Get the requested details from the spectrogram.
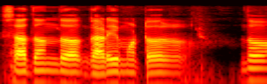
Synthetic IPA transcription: sad̪ʱɔnd̪ɔɡaɽimɔʈɔɾ | d̪ɔ

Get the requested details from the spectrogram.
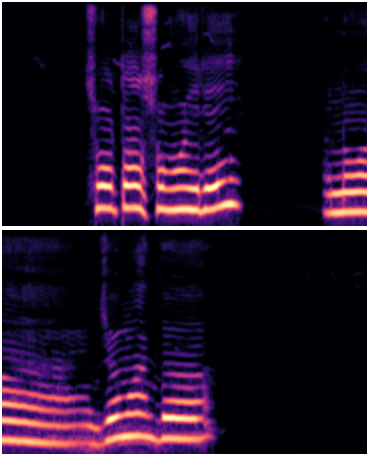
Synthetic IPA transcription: t͡ʃʰɔʈasɔmɔjɾɛ | nɔwad͡ʒɔmaʔd̪ɔ

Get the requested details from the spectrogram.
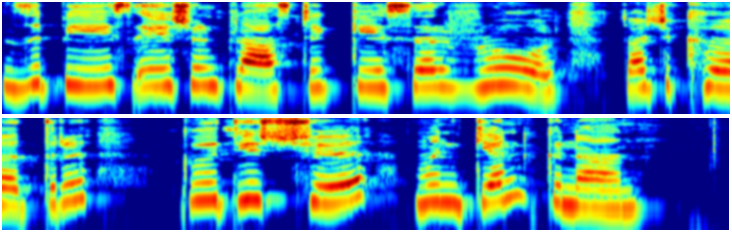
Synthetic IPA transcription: zɨpiːseːʃɐnplaːsʈikːeːsɐɾːoːlt͡sɔt͡ʃkʰəːt̪ɾɨ | kɨːt̪jit͡ʃʰimɨnkʲɐnkɨnaːn

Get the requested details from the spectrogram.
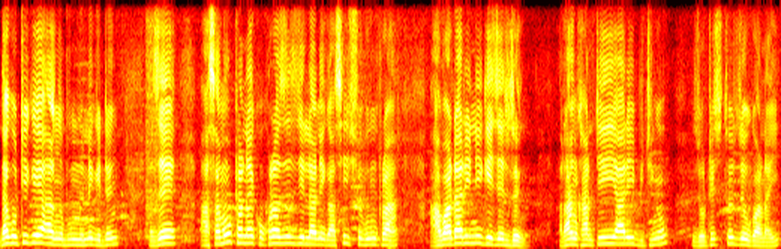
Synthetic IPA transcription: daɡutiɡeaŋɯbuŋnɯnɯɡedɯŋ | zeasamawtʰanajkʰɔkʰɾazɯzilːaniɡasisubuŋpʰɾaː | badaɾiniɡezeɾzɯŋ | ɾaŋkʰantiaɾibitʰiŋaw | zɔtʰistɔzɯwɡanaj

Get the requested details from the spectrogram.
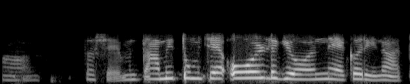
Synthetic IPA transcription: ɦã | t̪əsḛm̤əɳt̪amiːt̪umt͡ɕeʔoɭʈɡʱenːɛkəɾiːnat̪

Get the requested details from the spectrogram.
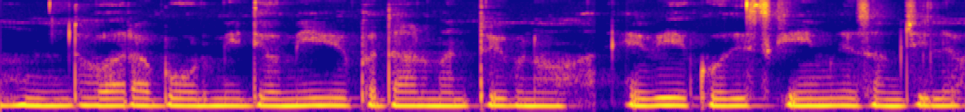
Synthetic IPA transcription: d̪obaːɾaboːɖmĩd̪jomĩʋipɾɐd̪ʱaːnmə̃nt̪ɾibɐnoː | ebiekoːd̪iskiːmkesɐmd͡ʒʱile

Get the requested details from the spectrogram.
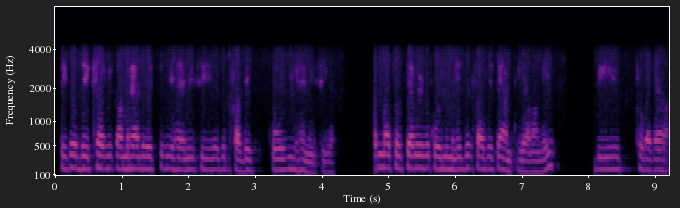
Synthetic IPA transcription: ʈʰiːkɛd̪eːkʰjaːʋiːkəmɾãːd̪eːʋɪt͡ʃʋiːɦɛːniːsiːod̪əɾsaːd̪eːkoːlʋiːɦɛːniːsiːɡɛː | pəɾmɛ̃ːsʊːɾt̪ejaːʋẽmɛ̃ːkoːiːnũːməneːd̪əɾsaːd̪eːpɪjaːnət̪lɪjaːʋãːŋɡeː | biːt̪ʰoːɽaːkjaː

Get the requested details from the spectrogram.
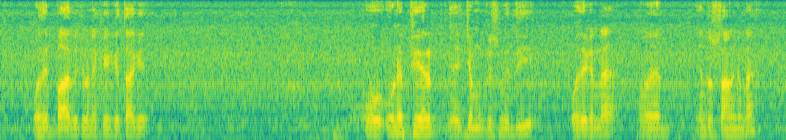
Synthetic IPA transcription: oːd̪eːbaːd̪ʋɪt͡ʃʊnẽːkeːkɪt̪aːɡeː | ʊnẽːpʰɪɾd͡ʒəmːuːkəsmiːɾd̪iː | oːd̪eːkənːeː | ɦɪ̃nd̪ʊst̪aːnkənaː

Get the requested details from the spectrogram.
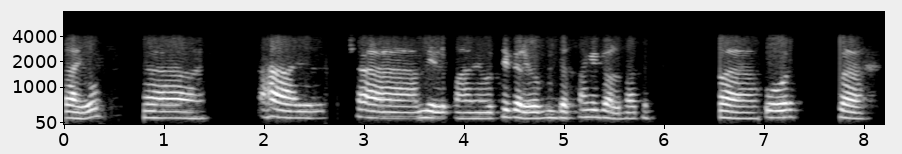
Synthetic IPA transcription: aːjoː | ɦã | ɦãjoɐːʃʰameːlpaːnɛ̃ʊt̪ʰːekɐɾejod̪ɐsãkeɡalbaːt̪ | aːoːɾ | aː

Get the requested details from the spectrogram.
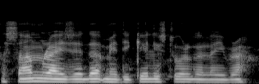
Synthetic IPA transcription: ɐsamɾajzed̪ɐmedikelistoɾɡɐlajbɾa

